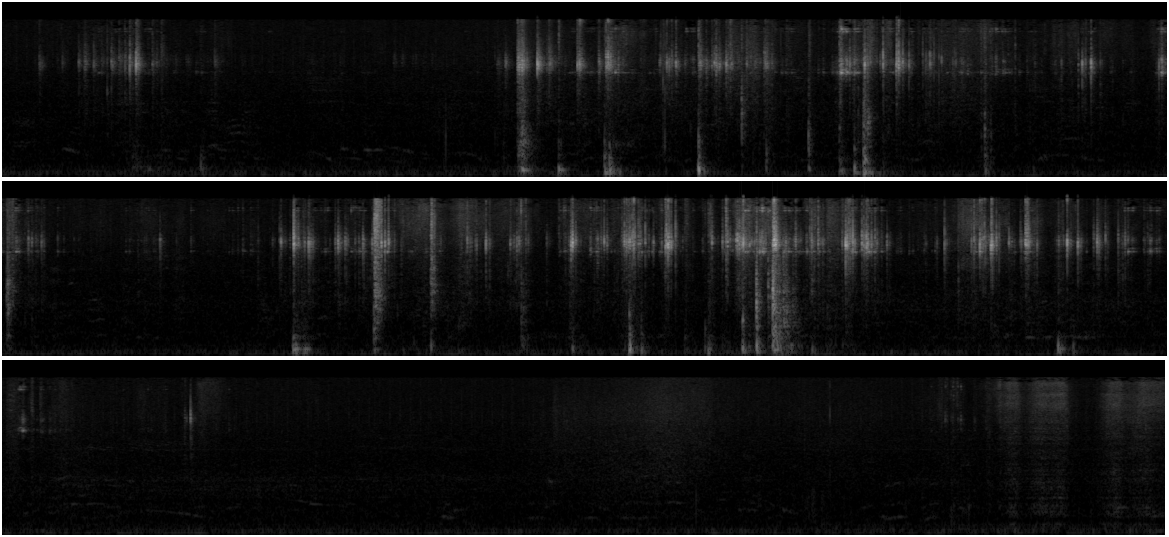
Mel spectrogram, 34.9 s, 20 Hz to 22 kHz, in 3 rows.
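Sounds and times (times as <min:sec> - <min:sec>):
cat toy rattling and jingling: 0:00.7 - 0:02.1, 0:05.0 - 0:12.3, 0:13.0 - 0:23.7.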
